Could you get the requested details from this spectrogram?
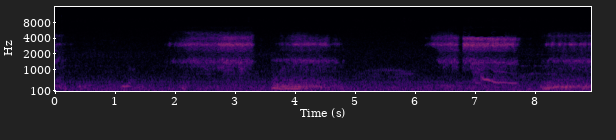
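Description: Soft, hissy rattling breaths with quieter pauses between them, about 14 a minute; light snoring during sleep.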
